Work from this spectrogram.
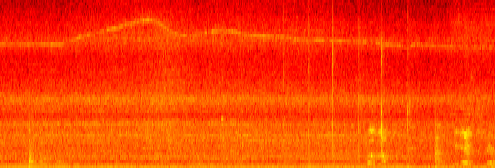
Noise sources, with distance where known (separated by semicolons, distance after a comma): person or small group shouting, far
